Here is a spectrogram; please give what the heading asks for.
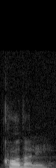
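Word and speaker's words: Kodály: it this way it's it's the Hungarian language they always acts in the first syllable béla bartók Zoltan Kodaly Tarara it's a character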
